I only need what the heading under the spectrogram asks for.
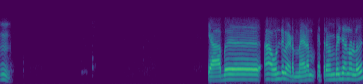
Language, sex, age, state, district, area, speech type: Malayalam, female, 60+, Kerala, Kozhikode, urban, conversation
